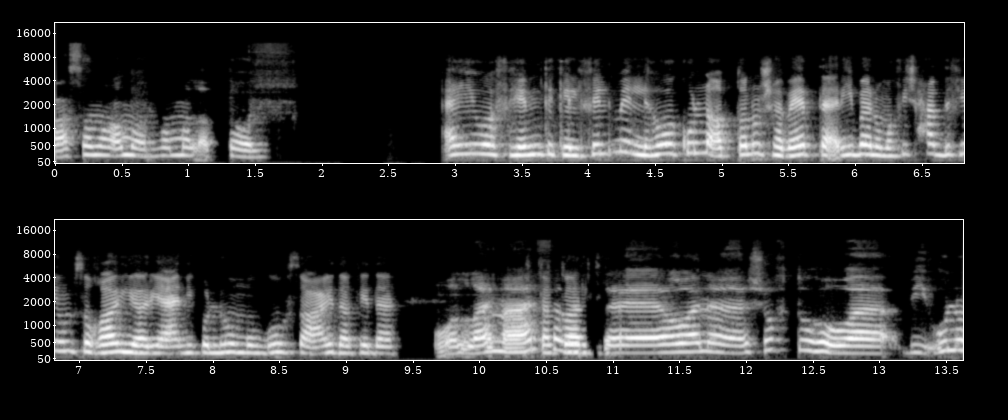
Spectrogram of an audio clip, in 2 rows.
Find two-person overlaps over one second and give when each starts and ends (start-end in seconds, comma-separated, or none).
none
